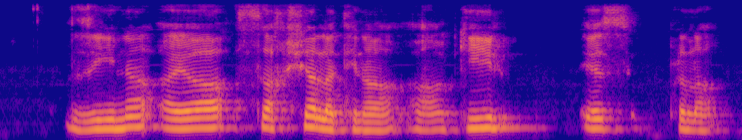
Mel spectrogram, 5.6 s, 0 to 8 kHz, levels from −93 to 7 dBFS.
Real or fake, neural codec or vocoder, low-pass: fake; codec, 16 kHz, 8 kbps, FunCodec, trained on LibriTTS, 25 frames a second; 7.2 kHz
